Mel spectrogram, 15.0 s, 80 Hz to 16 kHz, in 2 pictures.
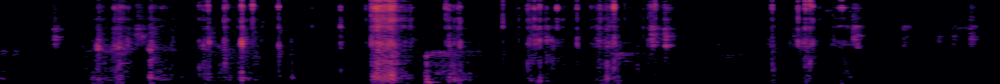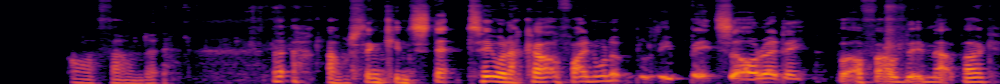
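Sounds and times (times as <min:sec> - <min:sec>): bag rustling and crinkling: 0:00.5 - 0:06.6.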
